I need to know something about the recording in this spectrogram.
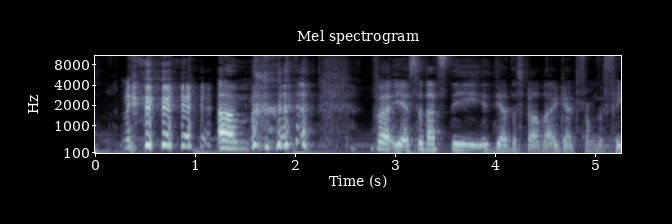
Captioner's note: laughter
